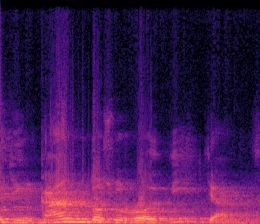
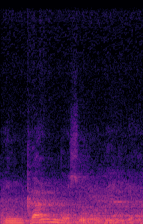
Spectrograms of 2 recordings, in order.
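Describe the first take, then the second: First: "hincando su rodilla" drawn out slowly, "hincando" stressed; slow emphatic. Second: "hincando su rodilla" repeated much softer, dropping away. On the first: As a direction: stretch every word of the kneeling. ("hincando su rodilla" lento y enfático) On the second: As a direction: echo the phrase quietly to yourself. ("hincando su rodilla" repetido en voz baja) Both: Shown as a demonstration.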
